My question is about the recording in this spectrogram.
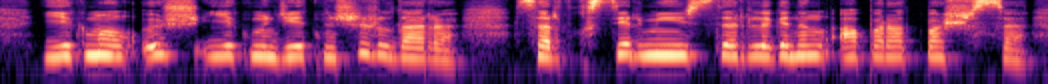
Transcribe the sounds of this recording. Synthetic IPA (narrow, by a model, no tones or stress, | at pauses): je̞kʲɪməɴʏʃje̞kʲɪməŋʒe̞t̪ɪnʃɪʒəlˠd̪ɑɾəsəɾt̪̚qʰə̥st̪e̞ɾminijst̪ɾlɪɡʲɪnɪŋɑpɑɾat̪̚bɑsʃə̥sə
